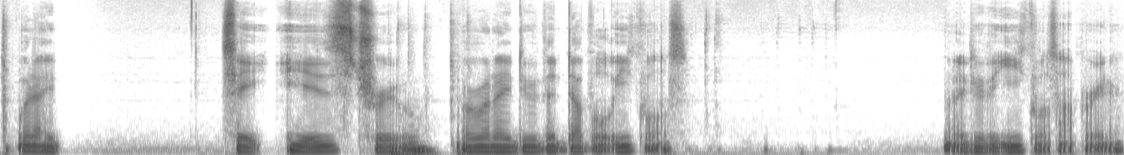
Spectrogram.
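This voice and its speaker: Quiet and at very even loudness, a man speaks at a moderate pace in a fairly low, dark, mellow tone, the sound dry and close with no echo, broken by long, frequent pauses. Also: ordinary pitch variation. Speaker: streamer learning to code. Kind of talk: live coding stream, thinking aloud. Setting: live stream. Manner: quiet, low volume; halting, many fillers and restarts.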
